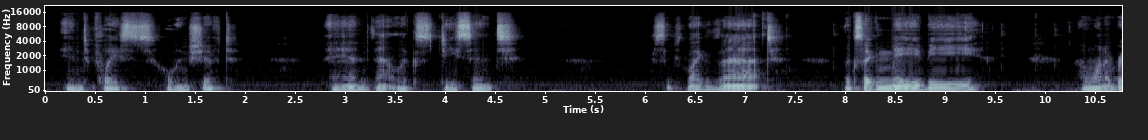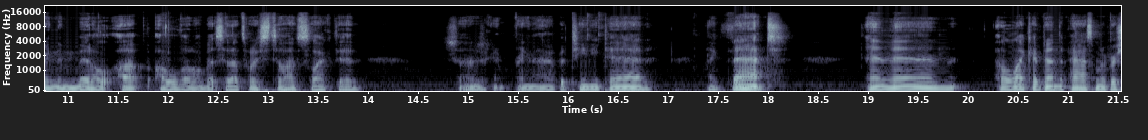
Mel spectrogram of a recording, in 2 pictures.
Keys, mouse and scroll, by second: 7.4 middle click, 8.2 middle click, 8.4 Tab, 9.1 middle click, 9.7 Tab, 9.9 middle click, 10.3 alt+z, 10.7 scroll up 4, 11.0 Tab, 11.8 alt+z, 12.8 g, 16.5 Tab, 16.7-17.2 scroll down 5, 17.2 shift+middle click, 17.8 middle click, 18.9 scroll down 1, 19.2 middle click.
